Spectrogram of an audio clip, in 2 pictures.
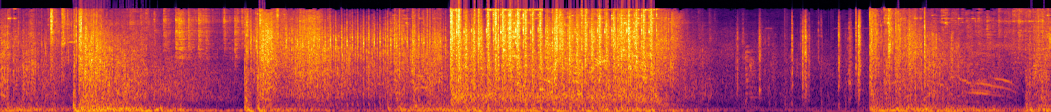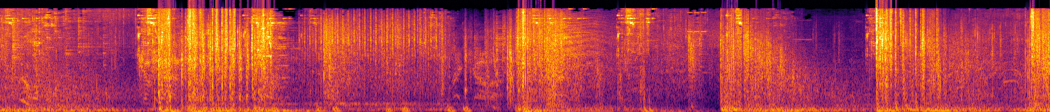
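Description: Rifle gunfire bursts loudly and rapidly.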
